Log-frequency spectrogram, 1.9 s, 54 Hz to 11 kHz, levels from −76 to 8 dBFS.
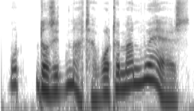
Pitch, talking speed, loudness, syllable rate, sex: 155 Hz, 245 wpm, -17 LUFS, 5.5 syllables/s, male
